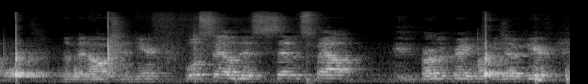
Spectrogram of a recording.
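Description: Loud background noise and audible room echo surround a man speaking at a moderate pace. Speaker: auctioneer and bid-calling instructor. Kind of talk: sales pitch for a bid-calling course. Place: home room.

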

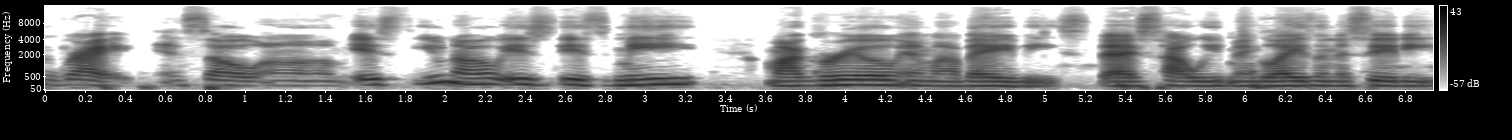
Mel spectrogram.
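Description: A woman speaks in a normal speaking voice, fairly low in pitch, with ordinary pitch variation. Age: 30s. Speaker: vegan food entrepreneur. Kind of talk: casual interview.

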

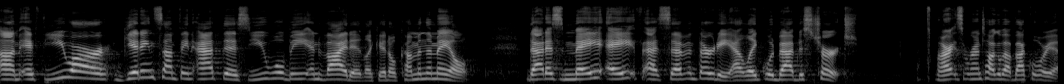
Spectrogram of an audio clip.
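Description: Over a quiet background, a woman speaks at a high pitch and a fairly quick pace, with ordinary pitch variation. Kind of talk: announcement to students. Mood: casual, lightly teasing. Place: hall.

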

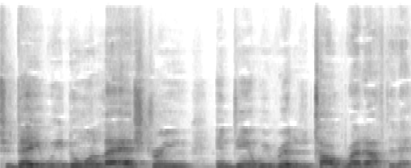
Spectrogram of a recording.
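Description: An animated tone at a fairly slow pace. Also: man. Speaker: live streamer. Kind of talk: angry rant on Instagram live. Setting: live stream, video call. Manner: animated, sarcastic, storytelling. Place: home room. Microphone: phone near.

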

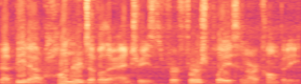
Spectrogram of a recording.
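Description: Against noticeable background noise, a man with a medium pitch speaks at a very fast pace. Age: 20s. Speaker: college student and aspiring gear tester. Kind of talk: video application pitch. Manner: enthusiastic, animated.

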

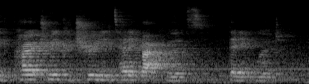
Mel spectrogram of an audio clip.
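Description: A woman's voice carries strong room echo. Noticeable background noise is present. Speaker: poetry performer. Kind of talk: poem performed, dramatic reading aloud. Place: home room. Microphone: camera far.

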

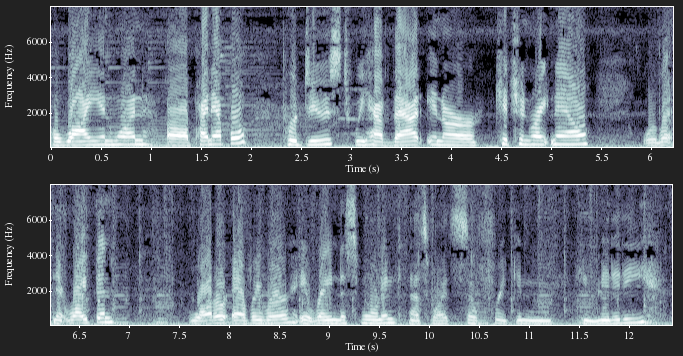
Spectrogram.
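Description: Faint music plays behind a woman with a dry sound and no echo. She talks at a moderate pace with ordinary pitch variation. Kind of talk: casual vlog chat. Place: garden. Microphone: phone near.

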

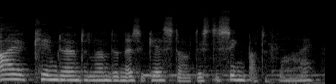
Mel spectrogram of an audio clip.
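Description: With music in the background, a woman speaks at a medium pitch and a moderate pace. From Lancashire, England. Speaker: retired opera singer. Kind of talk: TV documentary interview answer.

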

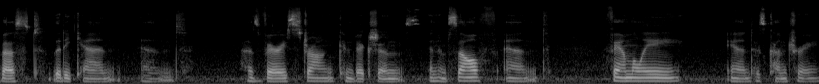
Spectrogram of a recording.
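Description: With light background noise, a woman with an American accent speaks at a fairly slow pace in a very deep, low voice with fairly even intonation. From US, raised partly abroad (Ghana, Liberia). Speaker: diplomat's daughter recounting family history. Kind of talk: interview testimony. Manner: hesitant, frequent fillers. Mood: reflective, at times emotional. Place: meeting room. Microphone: lapel.

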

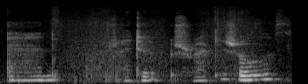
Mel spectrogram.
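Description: A woman whispering at a very slow pace. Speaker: ASMR creator doing a medical roleplay as a doctor. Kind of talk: medical exam roleplay, ASMR. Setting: studio, ASMR-style close recording. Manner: soft-spoken, whispering. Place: home room.

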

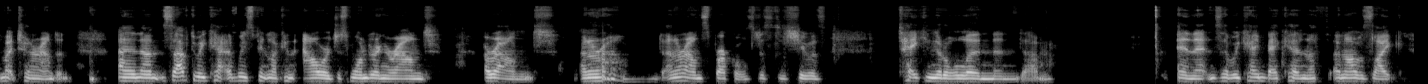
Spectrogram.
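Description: A woman's very deep, low voice at a moderate pace, with ordinary pitch variation, long, frequent pauses, a dry sound with no echo and a quiet background. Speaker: RV traveler vlogger. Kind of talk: casual vlog chat. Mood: cheerful, laughing storytelling. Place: home room. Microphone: webcam.

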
